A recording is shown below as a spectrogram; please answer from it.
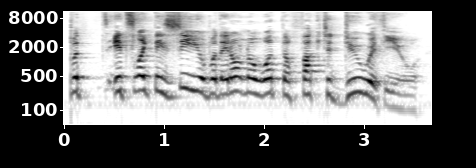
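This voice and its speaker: Young adult male, slightly high voice, casual Q&A rambler, opinionated and sweary, thinks aloud. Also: very animated, normal speed. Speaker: online video creator answering viewer questions. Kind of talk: casual rambling Q&A chat about video games.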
